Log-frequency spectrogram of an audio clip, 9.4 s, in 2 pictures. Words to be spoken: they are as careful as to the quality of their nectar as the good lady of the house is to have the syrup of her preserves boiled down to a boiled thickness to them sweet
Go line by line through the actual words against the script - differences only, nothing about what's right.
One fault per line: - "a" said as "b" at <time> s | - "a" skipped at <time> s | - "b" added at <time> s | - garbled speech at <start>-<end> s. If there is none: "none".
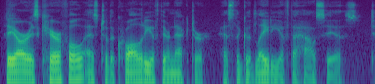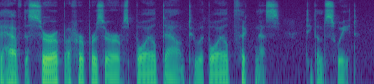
none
